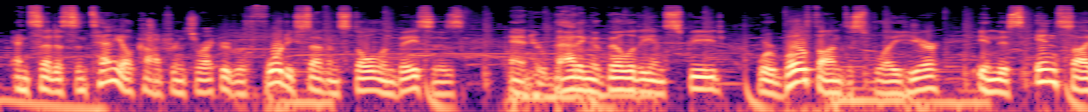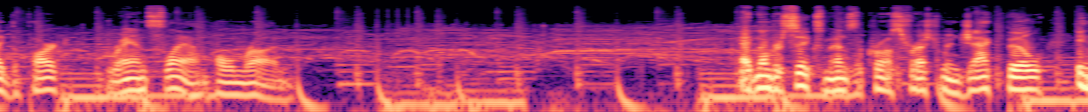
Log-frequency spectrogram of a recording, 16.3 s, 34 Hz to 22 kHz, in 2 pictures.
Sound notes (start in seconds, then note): 11.4 audience cheering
